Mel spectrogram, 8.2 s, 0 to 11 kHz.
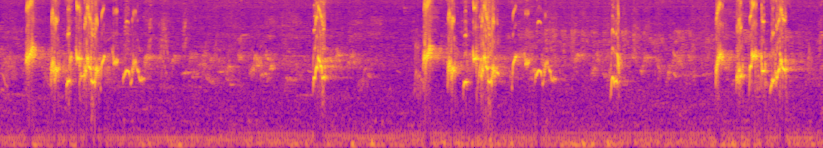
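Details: Red-whiskered bulbuls singing fiercely on a training perch, 2024, Pattani: bursts of short, bright whistled phrases roughly once a second, with several birds overlapping, and a steady low hum beneath.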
